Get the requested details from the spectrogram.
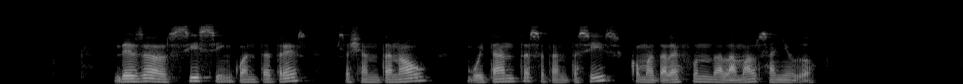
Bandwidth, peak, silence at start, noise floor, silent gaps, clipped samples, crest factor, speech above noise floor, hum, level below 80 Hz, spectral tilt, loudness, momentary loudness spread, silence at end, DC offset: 7.6 kHz; -16 dBFS; 1.15 s; under -90 dBFS; 3.27-3.37 s, 4.34-4.38 s, 4.49-4.67 s, 6.25-6.31 s; under 0.1%; 20 dB; over 56 dB; none; -72 dBFS; -3.5 dB/octave; -34 LUFS; 10 LU; 1.5 s; under 0.1%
